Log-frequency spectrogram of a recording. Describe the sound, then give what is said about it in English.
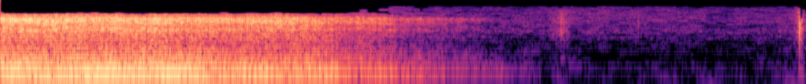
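The engine of a secret police airplane roars loudly and steadily, then fades away over a few seconds as it passes, leaving near silence broken by a couple of faint clicks. “Where is the plane of the secret police now”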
